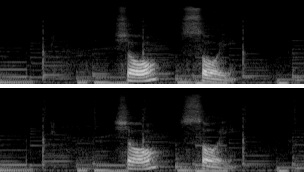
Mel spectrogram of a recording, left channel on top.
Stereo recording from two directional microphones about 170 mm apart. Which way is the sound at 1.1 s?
35° left (ahead or behind).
